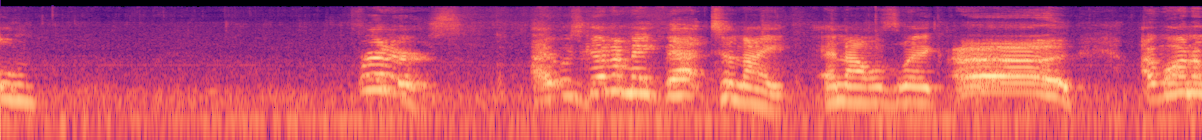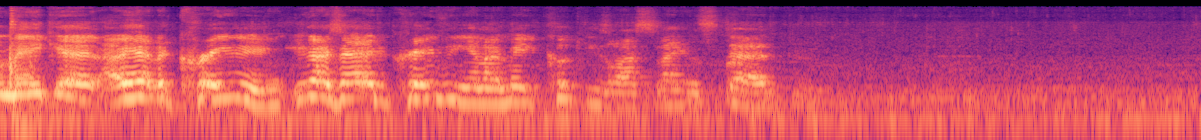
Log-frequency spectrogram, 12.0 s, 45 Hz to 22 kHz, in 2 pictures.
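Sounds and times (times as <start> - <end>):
sandwich frying hiss: 0.0 - 12.0.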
